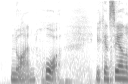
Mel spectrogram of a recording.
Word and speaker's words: 暖和: So this 和 has got a different pronunciation. It is 和, 暖和.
